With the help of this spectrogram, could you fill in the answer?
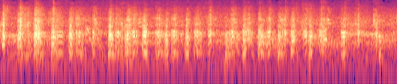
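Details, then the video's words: Snowy egrets at a colony giving colony and greeting calls at close range, a rapid run of loud, guttural, rasping croaks, roughly two per second, over a background of other birds. "Snowy Egret. MCU-CU Colony Calls And Greeting Calls"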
